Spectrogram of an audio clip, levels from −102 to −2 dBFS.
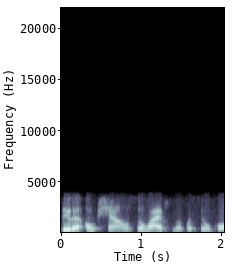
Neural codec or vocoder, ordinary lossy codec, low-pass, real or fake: none; Opus, 16 kbps; 3.6 kHz; real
